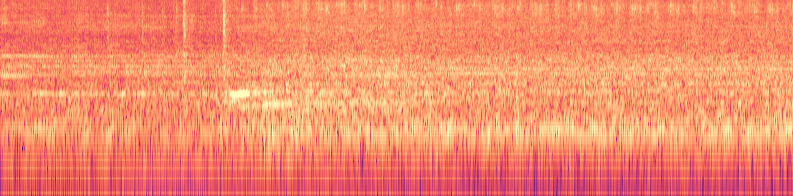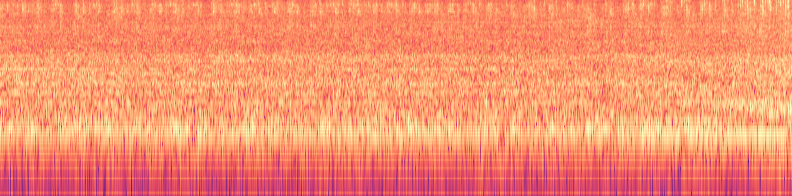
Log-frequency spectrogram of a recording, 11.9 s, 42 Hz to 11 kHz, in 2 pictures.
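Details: Second Sharp window air conditioner at its spring 2020 first startup after winter storage: steady low compressor hum under an even fan rush, no rattles or buzzing. Not low on refrigerant, still blows cold; runs healthy.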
